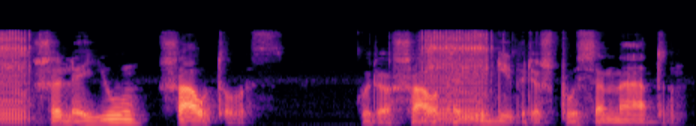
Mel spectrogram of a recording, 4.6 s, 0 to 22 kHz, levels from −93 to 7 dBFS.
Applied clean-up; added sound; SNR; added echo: none; Tools; 10 dB; none.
